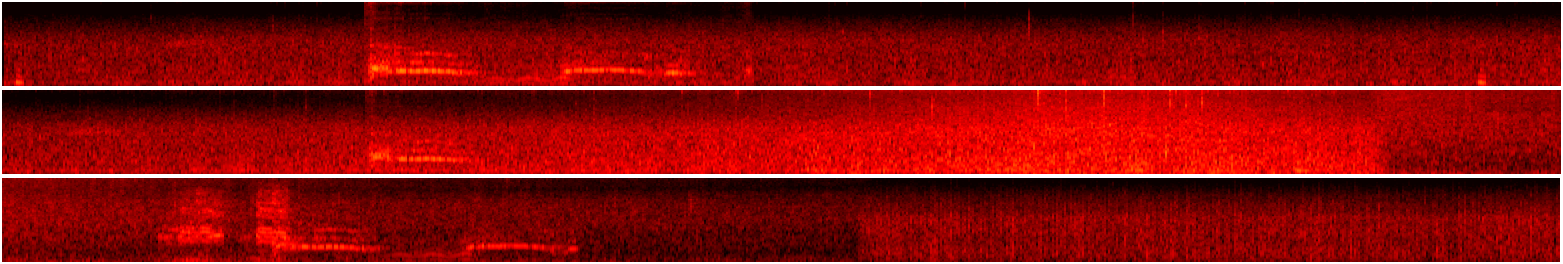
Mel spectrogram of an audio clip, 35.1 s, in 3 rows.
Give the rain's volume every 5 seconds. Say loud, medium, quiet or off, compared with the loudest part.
quiet, quiet, medium, loud, loud, quiet, quiet.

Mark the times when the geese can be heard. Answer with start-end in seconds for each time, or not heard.
24.6-26.1.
